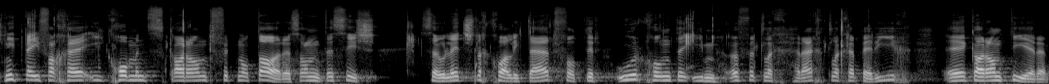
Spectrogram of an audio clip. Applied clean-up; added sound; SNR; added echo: neural mask model Resemble Enhance denoiser.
